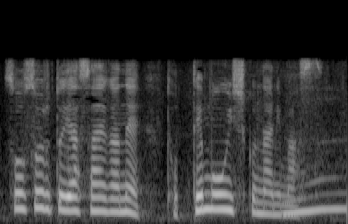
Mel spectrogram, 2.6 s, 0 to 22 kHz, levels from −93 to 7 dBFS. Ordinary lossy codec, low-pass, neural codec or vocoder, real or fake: none; 7.2 kHz; none; real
